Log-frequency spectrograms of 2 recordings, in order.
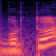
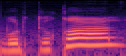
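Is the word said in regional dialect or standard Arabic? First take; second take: regional dialect; standard. First: It is said in regional dialect pronunciation. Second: It is said in standard Arabic pronunciation.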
